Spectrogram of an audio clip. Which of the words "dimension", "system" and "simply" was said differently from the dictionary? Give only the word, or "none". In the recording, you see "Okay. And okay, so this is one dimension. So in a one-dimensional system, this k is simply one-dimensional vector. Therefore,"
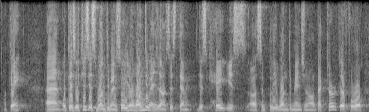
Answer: dimension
